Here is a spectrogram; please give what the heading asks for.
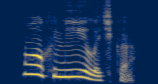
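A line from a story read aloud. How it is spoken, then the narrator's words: Sarcastic snort. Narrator (Russian): фыркнула Камила язвительно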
